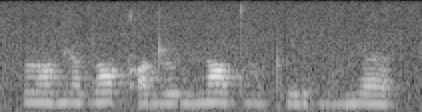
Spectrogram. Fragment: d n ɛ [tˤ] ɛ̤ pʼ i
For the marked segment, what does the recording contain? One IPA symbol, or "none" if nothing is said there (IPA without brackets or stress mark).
tˤ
